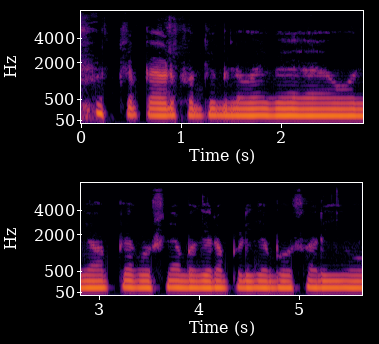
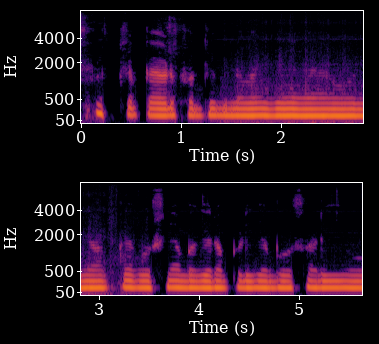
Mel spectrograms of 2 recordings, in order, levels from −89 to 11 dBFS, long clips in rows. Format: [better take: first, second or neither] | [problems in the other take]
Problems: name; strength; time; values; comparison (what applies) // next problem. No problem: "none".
first | noise reduction (neural separator model SepFormer DNS4)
